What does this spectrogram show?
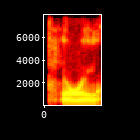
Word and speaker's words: plural: L colored um can we use Uval the oval sound in plural and Rural so like plural and rural plural to me it sounds kind of weird that might be the full pronunciation uh and maybe in some dialects I say it that way I however would not naturally make it into an oo sound um let's see what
